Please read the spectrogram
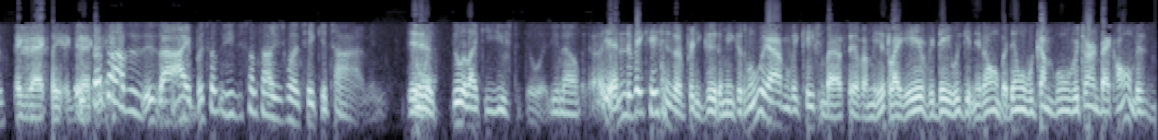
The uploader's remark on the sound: they will be taking listener phone calls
